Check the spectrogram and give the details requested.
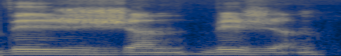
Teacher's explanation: you can try making these words with an SH, like vision, and then turn the voice on, keep it on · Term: zh sound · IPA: /ʒ/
